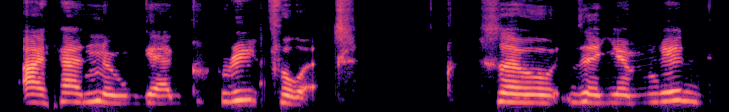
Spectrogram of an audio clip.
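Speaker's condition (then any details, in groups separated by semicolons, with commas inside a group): Cerebral palsy; from birth, oxygen loss at delivery, newborn seizures; about 35 years since birth, multiple medications; newborn couldn't cough or suck, tube fed, childhood speech therapy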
